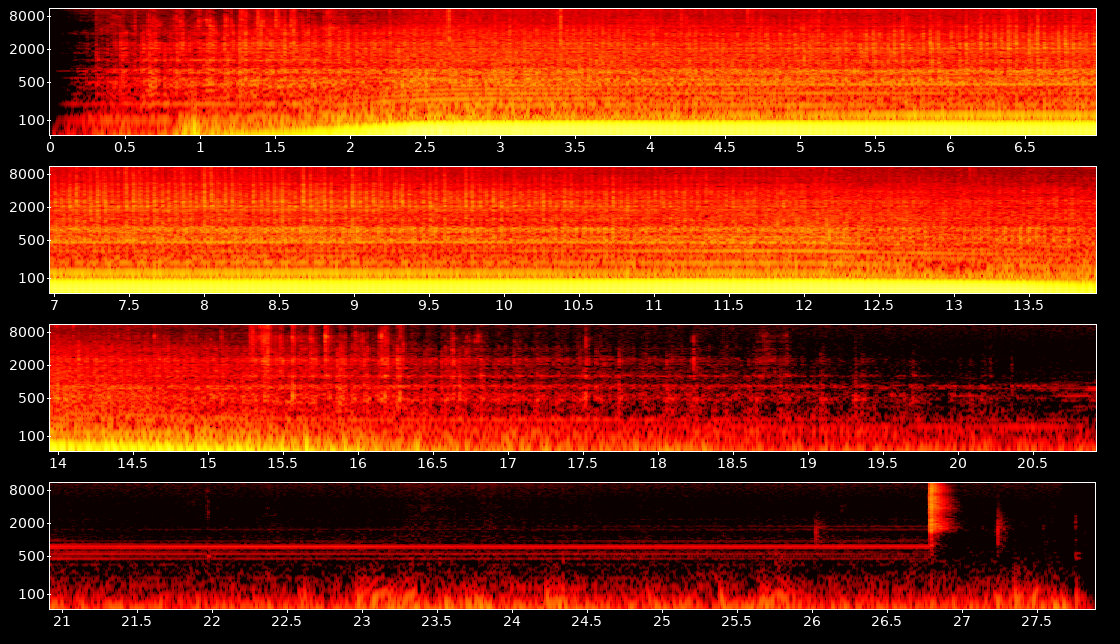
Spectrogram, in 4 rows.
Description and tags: FAN 4 (Slow Stop2)
Slowing down two)
rotation, helicopter, fan, old, motor, aircraft, airflow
